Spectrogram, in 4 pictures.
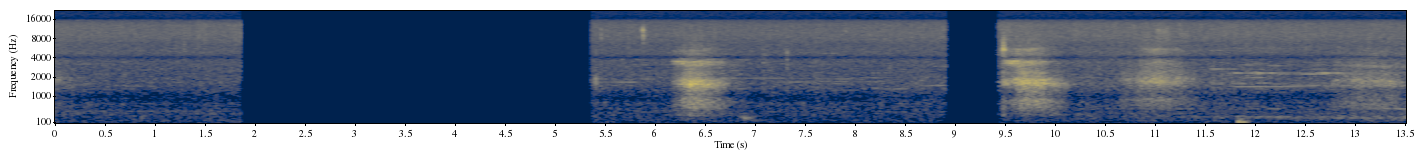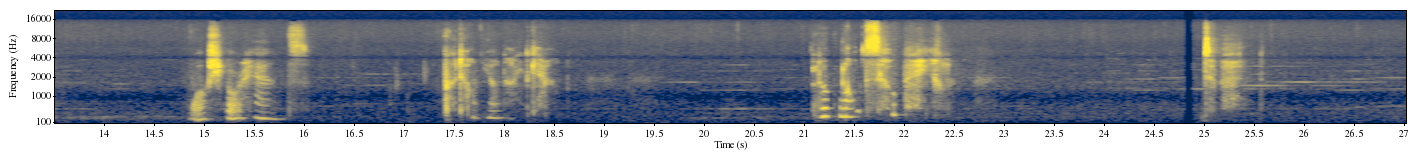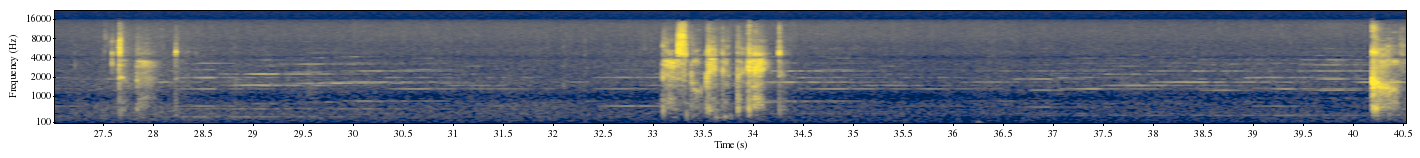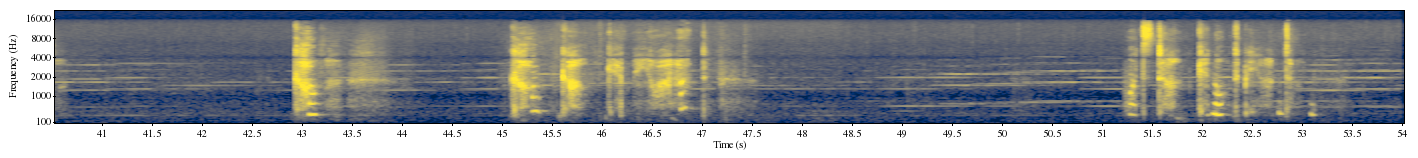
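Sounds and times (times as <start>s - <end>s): woman whispering: 17.4s - 18.6s, 21.2s - 22.6s, 25.0s - 25.6s, 27.6s - 28.3s, 33.1s - 34.3s, 40.2s - 40.7s, 43.0s - 43.5s, 45.2s - 47.5s, 51.3s - 53.3s.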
